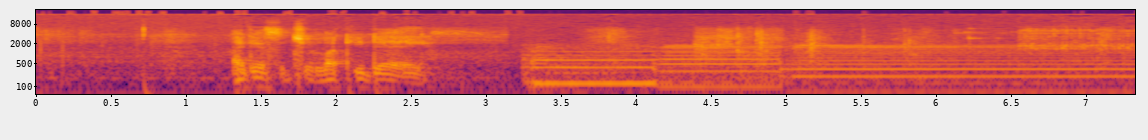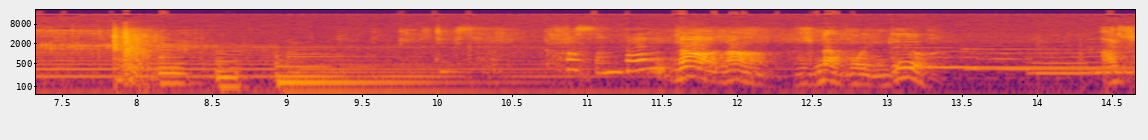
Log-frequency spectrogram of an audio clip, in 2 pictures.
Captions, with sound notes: I guess it's your lucky day. (somber music) (door thuds close) - Go do something, Call somebody. - No, no. There's nothing we can do.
